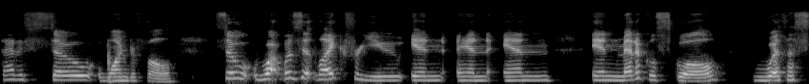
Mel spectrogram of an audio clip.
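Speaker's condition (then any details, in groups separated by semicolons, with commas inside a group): Stuttering; stuttering for at least 30 years, hid it about 30 years; openly stutters; fast talker; repeated sounds, repeated words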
